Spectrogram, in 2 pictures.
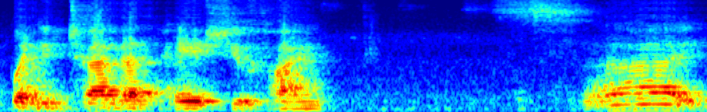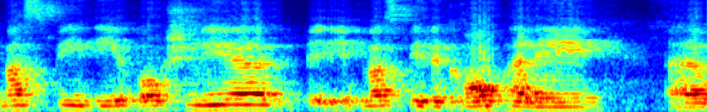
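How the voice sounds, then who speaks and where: A middle-aged man speaks English with a German accent, pausing often with ums and restarting his sentences. His dry, self-mocking remarks come through clearly. He stands some way from the mic in a roomy, echoing lecture hall. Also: medium pitch, distant mic, slight background noise. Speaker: author presenting his book. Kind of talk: lecture talk, then interview answers. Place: lecture room.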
